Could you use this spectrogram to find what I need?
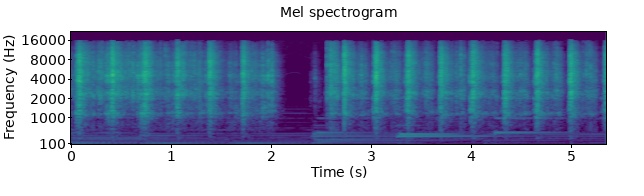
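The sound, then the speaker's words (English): A small box of chewing gum is shaken in a steady rhythm, giving bright, dry rattling bursts with a brief pause midway, over a low sustained tonal hum. “That was the chewing gum pause.”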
